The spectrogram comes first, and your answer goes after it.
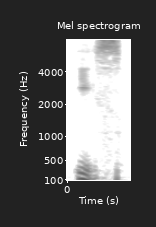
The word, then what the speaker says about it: Ys: in the East series that's spelled YS but pronounced East so the East series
